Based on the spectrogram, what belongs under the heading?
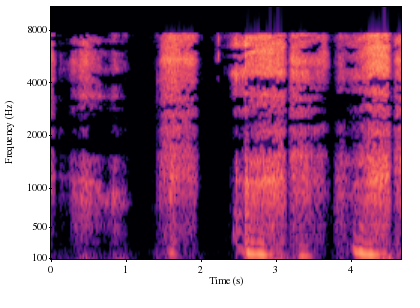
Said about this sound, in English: And you can hear my moans and my breathing getting louder, more intense, more desperate.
